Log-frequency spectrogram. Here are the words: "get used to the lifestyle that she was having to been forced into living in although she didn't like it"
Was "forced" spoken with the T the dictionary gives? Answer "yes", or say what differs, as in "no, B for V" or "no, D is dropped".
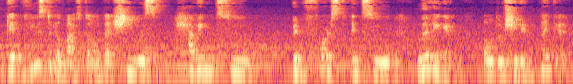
yes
